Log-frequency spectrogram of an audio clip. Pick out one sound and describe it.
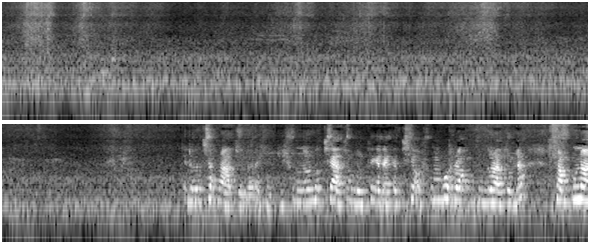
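Fabric rustles as it is shaken out and folded.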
